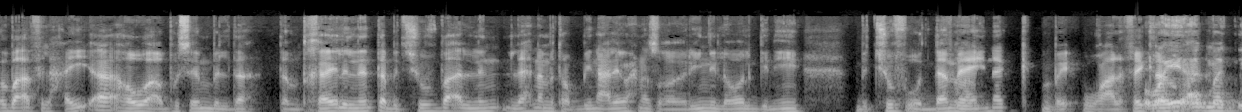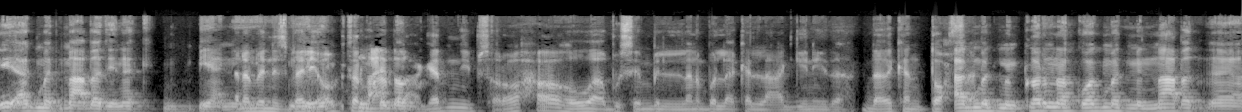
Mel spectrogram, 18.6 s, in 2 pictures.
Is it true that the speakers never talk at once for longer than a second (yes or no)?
no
